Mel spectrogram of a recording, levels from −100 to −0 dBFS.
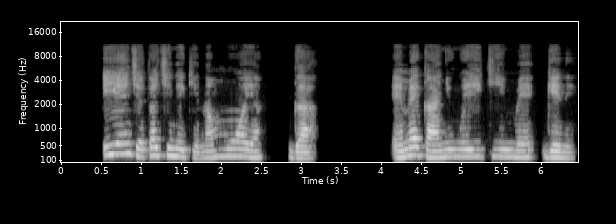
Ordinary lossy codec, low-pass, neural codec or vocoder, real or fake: none; 10.8 kHz; none; real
